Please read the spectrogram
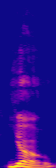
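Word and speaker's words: Io: That's spelled I-O, Saturnalia. And it's pronounced yo, right? – Yep, it's pronounced yo.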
